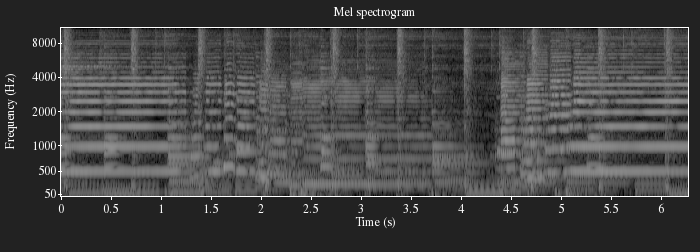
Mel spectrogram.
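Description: Saxophone playing a jazz solo over bass and drums, holding one long note near the start and another about four and a half seconds in.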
